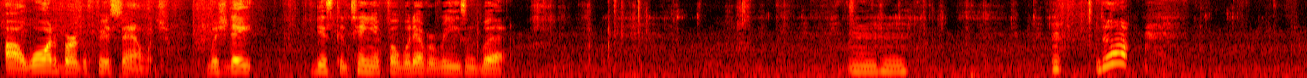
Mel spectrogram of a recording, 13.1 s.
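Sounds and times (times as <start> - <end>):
person chewing: 5.3 - 13.0.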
